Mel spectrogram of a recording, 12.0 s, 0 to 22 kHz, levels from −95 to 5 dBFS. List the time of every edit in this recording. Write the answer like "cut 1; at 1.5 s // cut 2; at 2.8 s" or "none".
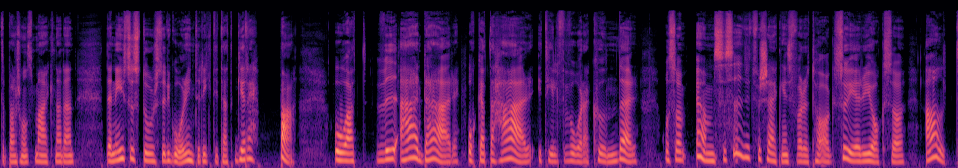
none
